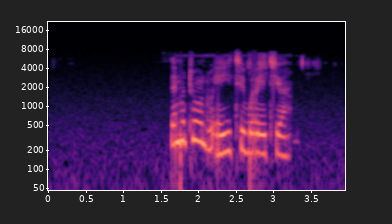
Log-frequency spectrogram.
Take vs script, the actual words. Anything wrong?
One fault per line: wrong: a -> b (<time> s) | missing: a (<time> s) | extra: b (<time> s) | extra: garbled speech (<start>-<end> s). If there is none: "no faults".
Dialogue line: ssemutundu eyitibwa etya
no faults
